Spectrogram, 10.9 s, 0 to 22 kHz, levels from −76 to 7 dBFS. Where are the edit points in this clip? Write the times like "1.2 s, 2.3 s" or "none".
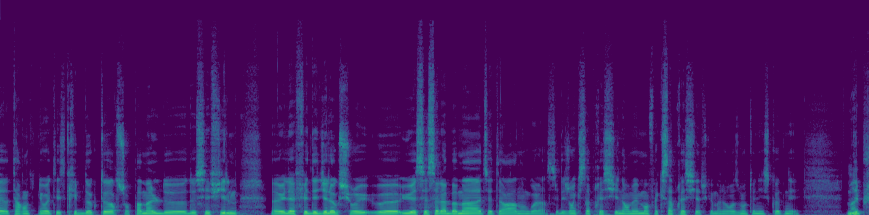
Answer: none

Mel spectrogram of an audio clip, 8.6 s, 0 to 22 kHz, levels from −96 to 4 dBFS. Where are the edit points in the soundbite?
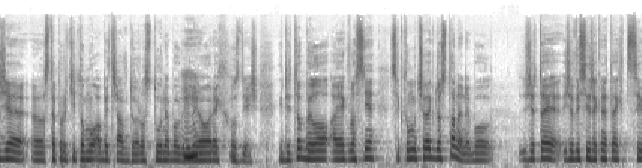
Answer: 3.1 s

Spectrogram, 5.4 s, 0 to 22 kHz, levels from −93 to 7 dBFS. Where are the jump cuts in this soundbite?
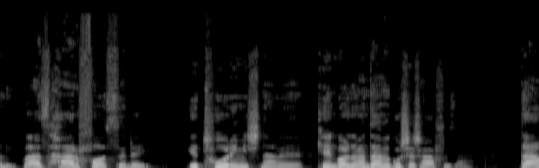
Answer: none

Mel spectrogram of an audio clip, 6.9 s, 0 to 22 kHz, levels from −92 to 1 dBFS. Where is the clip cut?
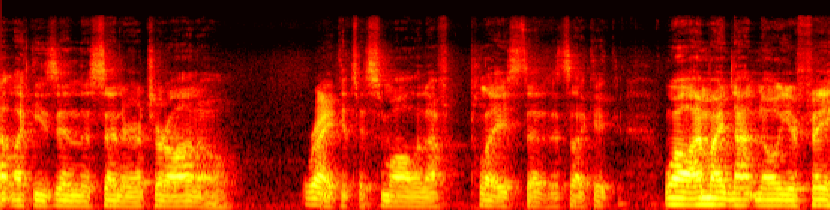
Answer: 3.0 s

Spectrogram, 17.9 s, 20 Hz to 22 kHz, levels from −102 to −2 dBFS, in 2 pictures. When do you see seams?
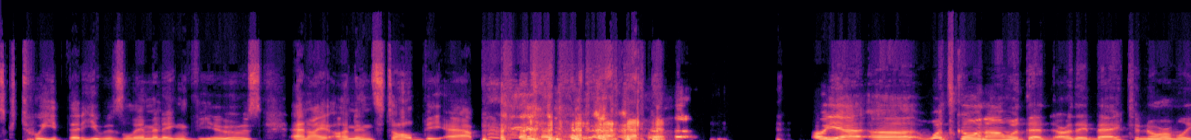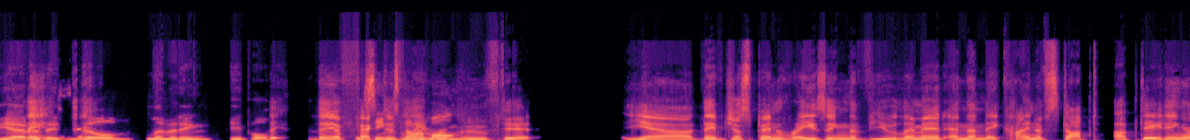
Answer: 7.9 s

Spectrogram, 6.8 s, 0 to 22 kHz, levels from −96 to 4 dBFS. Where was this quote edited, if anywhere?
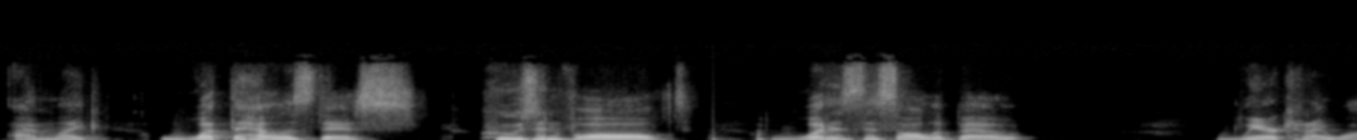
2.3 s

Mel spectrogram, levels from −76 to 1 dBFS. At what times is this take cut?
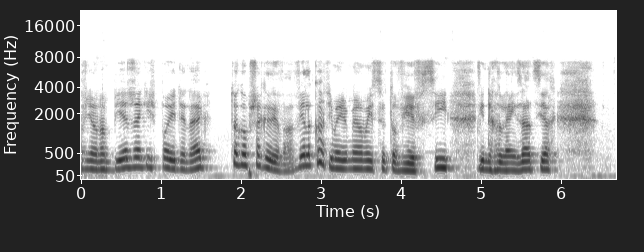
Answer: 4.9 s

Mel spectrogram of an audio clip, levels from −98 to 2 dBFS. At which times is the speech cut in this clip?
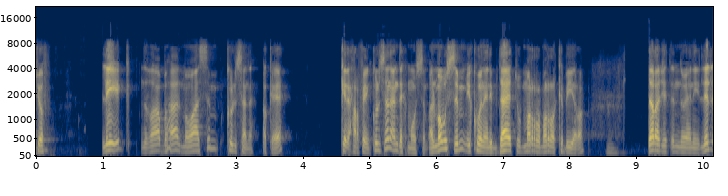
3.3 s

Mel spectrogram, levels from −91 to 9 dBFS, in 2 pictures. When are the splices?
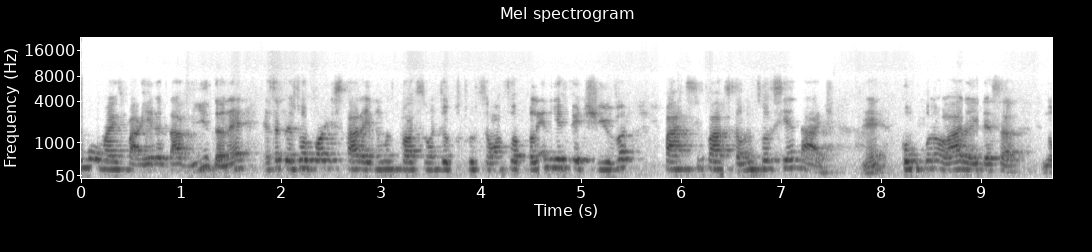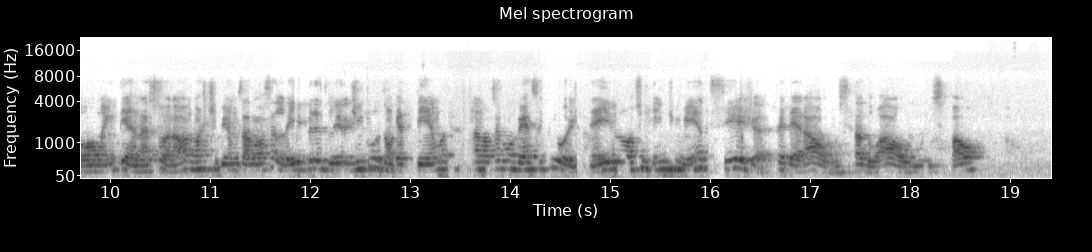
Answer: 14.7 s, 16.0 s

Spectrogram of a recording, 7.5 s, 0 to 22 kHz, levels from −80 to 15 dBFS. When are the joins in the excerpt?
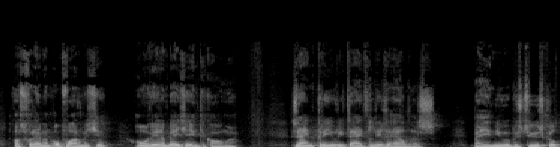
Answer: none

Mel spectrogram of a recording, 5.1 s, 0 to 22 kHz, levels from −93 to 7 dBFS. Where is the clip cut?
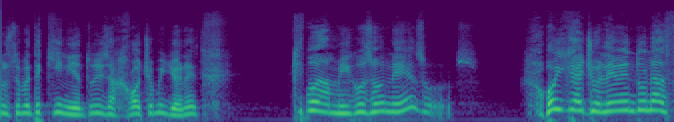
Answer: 2.3 s

